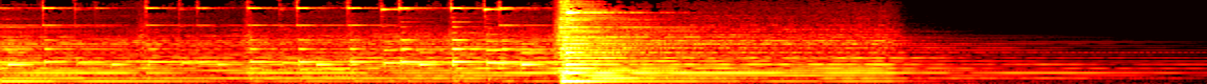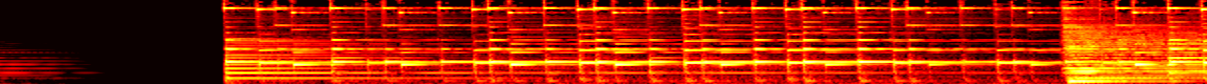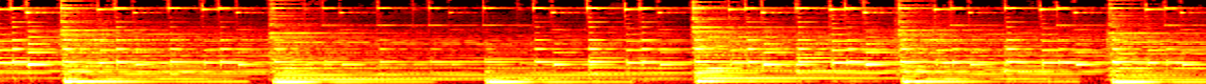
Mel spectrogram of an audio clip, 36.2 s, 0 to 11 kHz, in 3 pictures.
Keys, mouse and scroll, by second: 7.6 Return, 9.0 scroll up 1, 10.2 click, 11.9 space, 13.6 click, 17.7 scroll up 1, 31.9 click.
